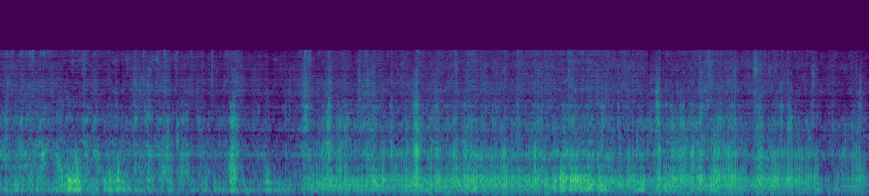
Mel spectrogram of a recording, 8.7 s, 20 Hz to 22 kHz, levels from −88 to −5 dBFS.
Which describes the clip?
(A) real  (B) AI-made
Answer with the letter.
B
